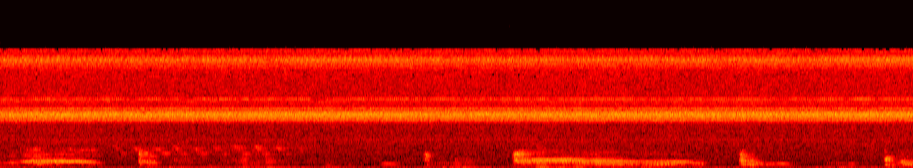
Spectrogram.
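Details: Wild red junglefowl near a trapper's lure, moving in and out, with hens arriving; two drawn-out, hoarse, level crowing phrases of about a second each, plus scattered short calls, over a constant high insect drone.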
